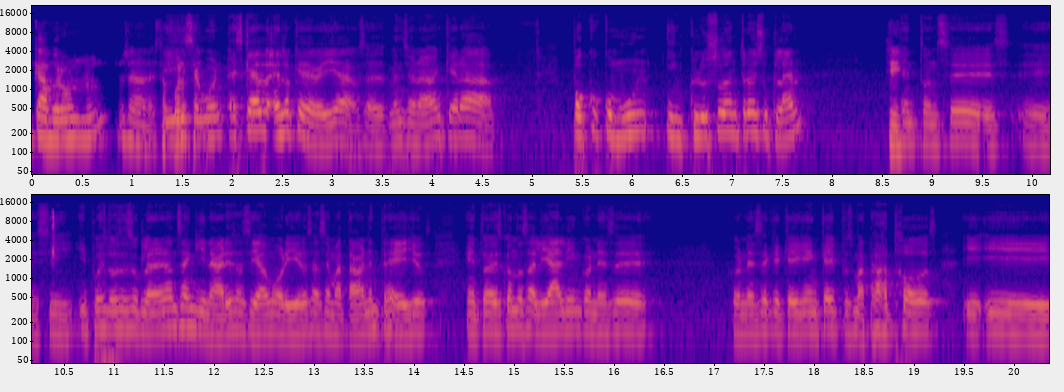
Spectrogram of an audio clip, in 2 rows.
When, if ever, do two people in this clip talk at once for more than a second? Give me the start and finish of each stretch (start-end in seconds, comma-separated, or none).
none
